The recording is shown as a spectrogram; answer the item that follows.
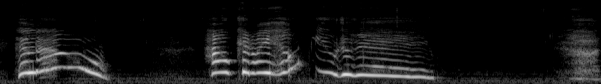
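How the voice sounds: A squeaky, put-on character voice speaks at a very slow pace. Long pauses come often. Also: female-sounding voice, extremely high pitch for a woman.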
